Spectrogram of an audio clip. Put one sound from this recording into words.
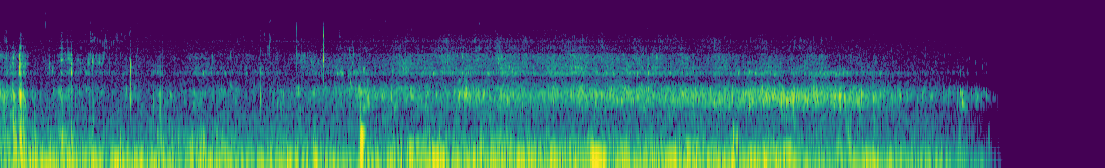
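Water gurgles and rumbles in a muffled way, as heard underwater.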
